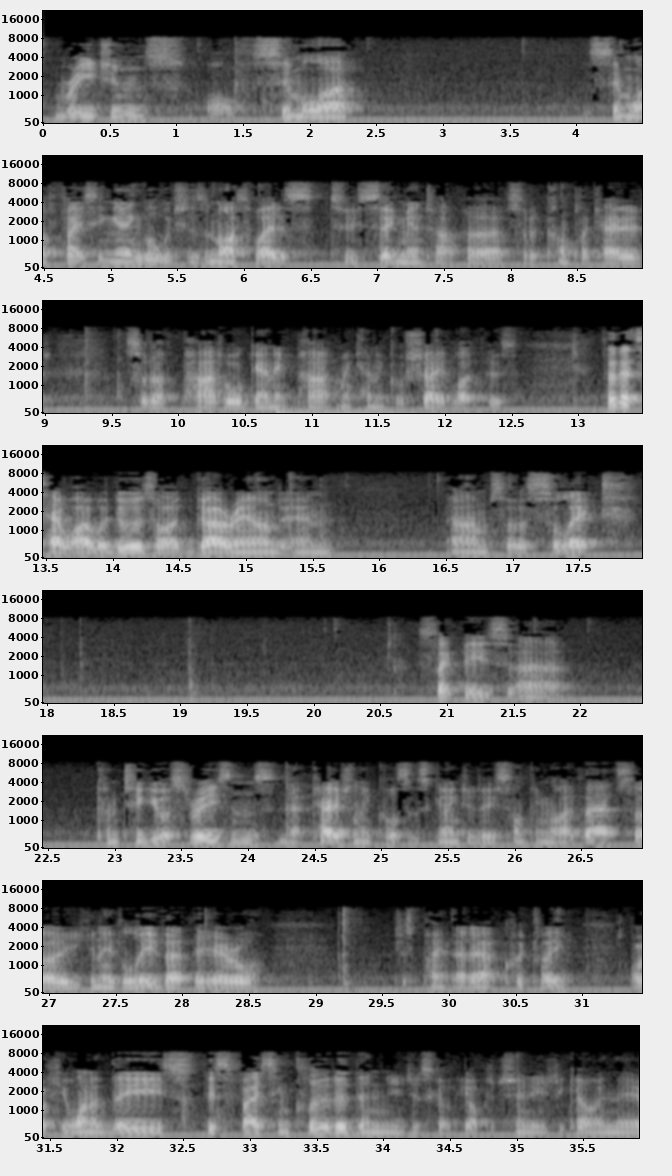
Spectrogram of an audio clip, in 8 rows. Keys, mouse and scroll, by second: 0.9-1.3 drag, 1.5 middle drag, 2.5-3.7 drag, 4.4-5.3 drag, 5.9 click, 7.1-8.5 drag, 9.4 middle click, 11.5-12.1 drag, 14.3 d, 14.7-15.2 drag, 15.4 middle drag, 15.9-16.5 drag, 16.7-17.1 drag, 18.3 g, 20.1 click, 20.9-21.7 drag, 22.1-23.6 drag, 24.3-24.7 middle drag, 24.9-25.3 drag, 29.1 shift+g, 30.1-30.9 drag, 32.5 middle drag, 34.3 g.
